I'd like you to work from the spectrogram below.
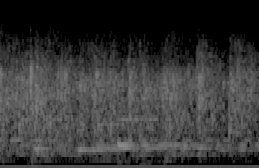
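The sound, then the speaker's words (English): Church audience clapping for departing members: a soft, steady patter of many hands that stays at an even level throughout. “Clap for them as they go. Show some love.”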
